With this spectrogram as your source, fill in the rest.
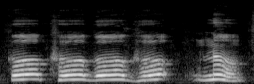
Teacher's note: ज्यांचा उच्चार कंठातून होतो त्यांना कंठवर्ण म्हणतात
